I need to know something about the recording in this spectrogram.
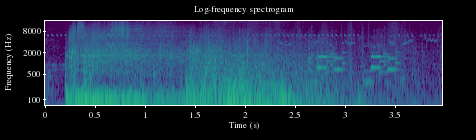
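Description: A tree trunk crashes heavily to the ground.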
